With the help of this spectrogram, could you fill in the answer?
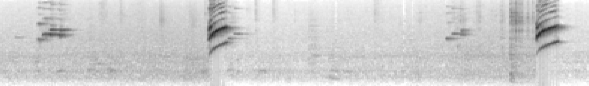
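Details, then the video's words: A female canary gives two pairs of notes: a soft downslurred chirp followed by a loud, steeply rising harmonic note, repeated about four seconds later. "chant femelle canari - canto fêmea canário"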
